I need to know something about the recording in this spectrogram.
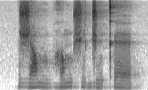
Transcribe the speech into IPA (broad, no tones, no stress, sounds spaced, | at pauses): ʒ ɑ m bʱ ʌ m ʃ ɪ d͡ʒ ə̃ kʼ ɛ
